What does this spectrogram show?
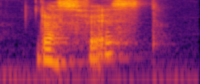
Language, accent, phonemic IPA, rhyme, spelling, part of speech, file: German, Austria, /fɛst/, -ɛst, Fest, noun, De-at-Fest.ogg
- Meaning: feast, celebration, festival, party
